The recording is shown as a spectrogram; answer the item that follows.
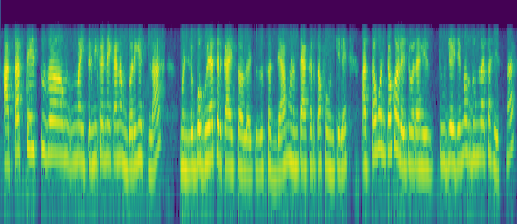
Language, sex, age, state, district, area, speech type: Marathi, female, 18-30, Maharashtra, Kolhapur, urban, conversation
